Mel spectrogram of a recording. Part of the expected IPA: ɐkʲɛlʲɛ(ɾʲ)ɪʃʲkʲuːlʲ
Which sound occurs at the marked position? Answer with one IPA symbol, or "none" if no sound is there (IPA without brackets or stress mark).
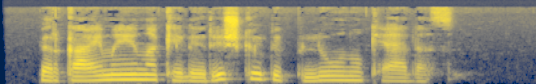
ɾʲ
